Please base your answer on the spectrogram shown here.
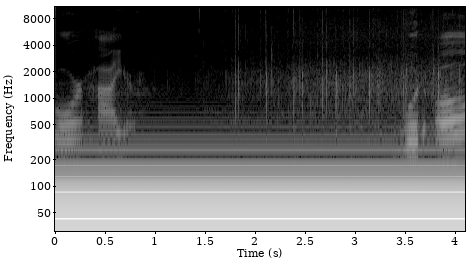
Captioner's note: cheering and applause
